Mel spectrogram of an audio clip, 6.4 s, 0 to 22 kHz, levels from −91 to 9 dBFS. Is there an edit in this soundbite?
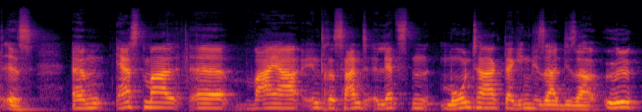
no; 0 cuts

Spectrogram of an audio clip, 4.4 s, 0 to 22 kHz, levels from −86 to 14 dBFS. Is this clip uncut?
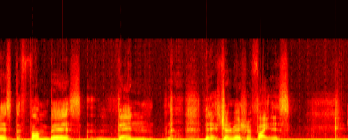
no; 1 cut; at 2.0 s

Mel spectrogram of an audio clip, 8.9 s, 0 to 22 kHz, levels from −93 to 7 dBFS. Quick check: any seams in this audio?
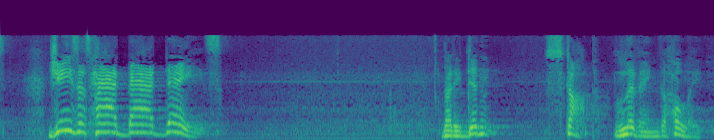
yes; 1 cut; at 7.6 s

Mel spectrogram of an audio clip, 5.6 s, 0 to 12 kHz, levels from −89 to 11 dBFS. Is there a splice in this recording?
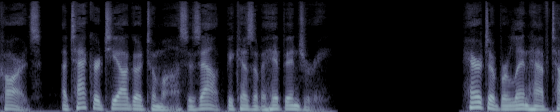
no; 0 cuts

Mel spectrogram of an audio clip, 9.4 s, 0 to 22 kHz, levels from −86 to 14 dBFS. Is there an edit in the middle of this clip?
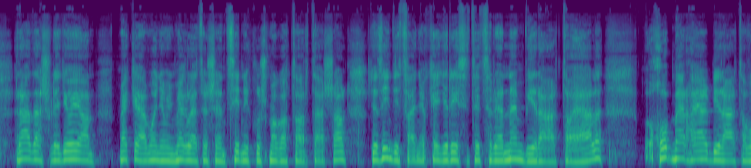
no; 0 cuts

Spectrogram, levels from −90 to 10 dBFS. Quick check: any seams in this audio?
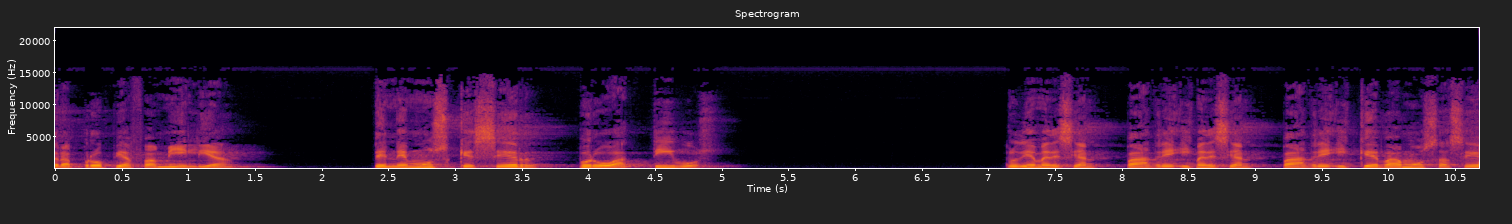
yes; 2 cuts; at 7.1 s, 8.6 s

